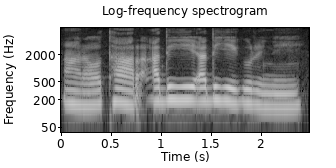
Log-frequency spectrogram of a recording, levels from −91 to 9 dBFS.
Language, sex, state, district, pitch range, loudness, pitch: Chakma, female, Tripura, Unakoti, 155-185 Hz, -19 LUFS, 170 Hz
